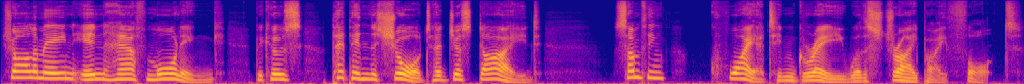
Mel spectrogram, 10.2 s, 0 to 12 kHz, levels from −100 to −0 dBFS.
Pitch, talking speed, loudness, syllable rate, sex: 170 Hz, 115 wpm, -19 LUFS, 3.6 syllables/s, male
